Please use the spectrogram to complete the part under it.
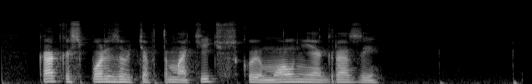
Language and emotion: Russian, neutral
